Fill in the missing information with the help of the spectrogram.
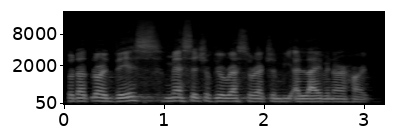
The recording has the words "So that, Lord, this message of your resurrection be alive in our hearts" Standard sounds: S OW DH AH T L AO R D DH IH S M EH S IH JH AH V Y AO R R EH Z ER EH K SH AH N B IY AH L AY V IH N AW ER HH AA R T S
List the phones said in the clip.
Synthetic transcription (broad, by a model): S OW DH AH T L AO R D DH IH S M EH S IH JH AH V Y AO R R EH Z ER EH K SH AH N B IY AH L AY V IH N AW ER HH AA R T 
